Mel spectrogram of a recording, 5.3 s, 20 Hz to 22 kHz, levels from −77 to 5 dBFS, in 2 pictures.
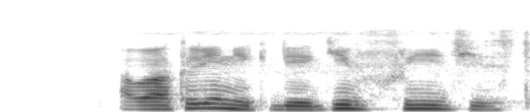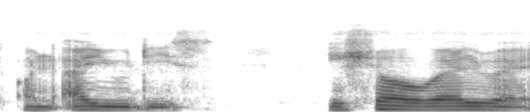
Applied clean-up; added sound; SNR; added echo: none; none; none; none.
